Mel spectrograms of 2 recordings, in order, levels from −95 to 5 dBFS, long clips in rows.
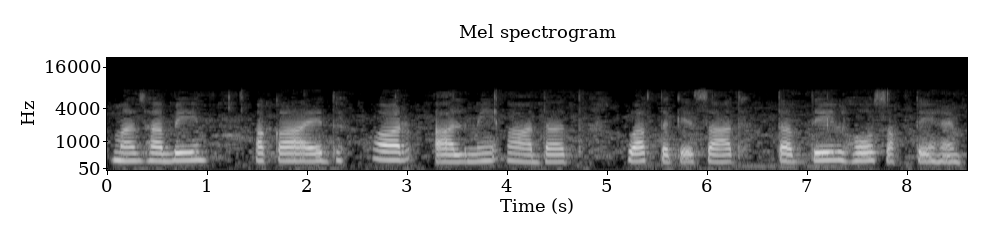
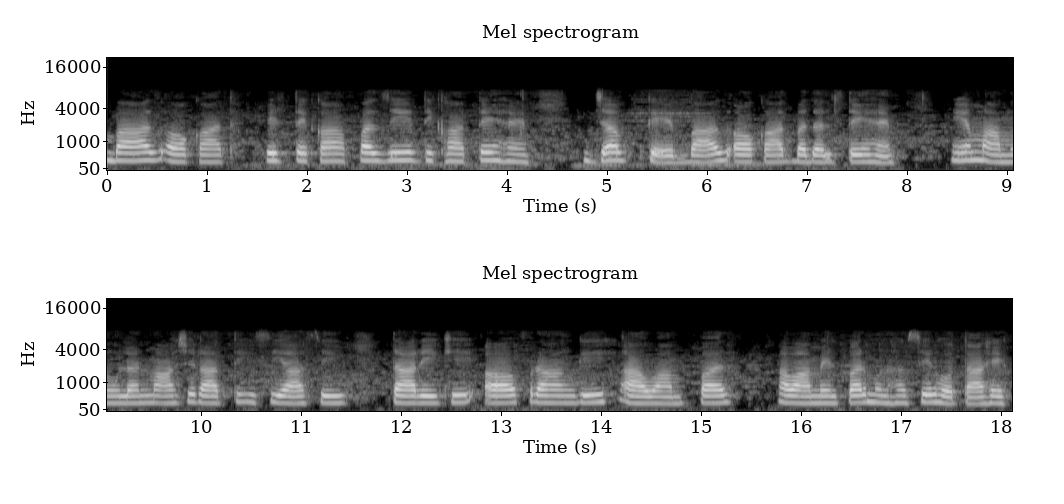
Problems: none marked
